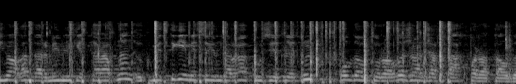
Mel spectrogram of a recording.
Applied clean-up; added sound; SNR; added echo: none; Typing; 0 dB; reverberation time 1.1 s.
